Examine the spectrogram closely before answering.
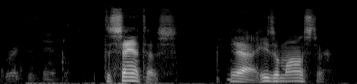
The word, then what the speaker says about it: DeSantis: DeSantos. I always say his name. How do I say his name? DeSantos. He's the best. DeSantos. Skinny Vinny. How do I say his name? Rick DeSantis.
